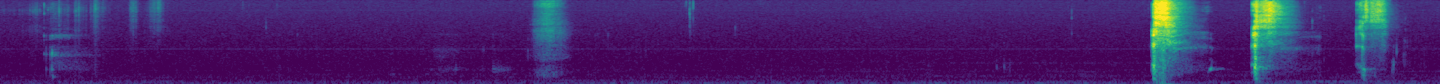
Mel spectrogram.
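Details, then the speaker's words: Rapid sneezing from a compilation: a quiet stretch, then three sharp, explosive sneezes in quick succession. "uh moving things around makes me sneeze"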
